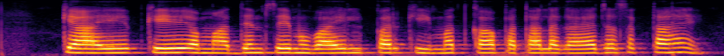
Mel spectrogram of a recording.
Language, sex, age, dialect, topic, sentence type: Hindi, female, 18-24, Awadhi Bundeli, agriculture, question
